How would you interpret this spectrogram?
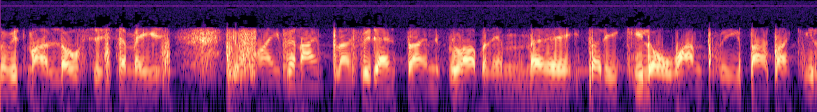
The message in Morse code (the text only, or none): none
